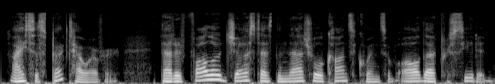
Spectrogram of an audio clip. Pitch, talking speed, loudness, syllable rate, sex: 150 Hz, 180 wpm, -16 LUFS, 6.2 syllables/s, male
